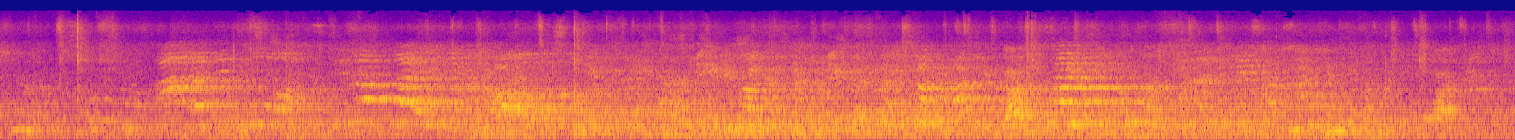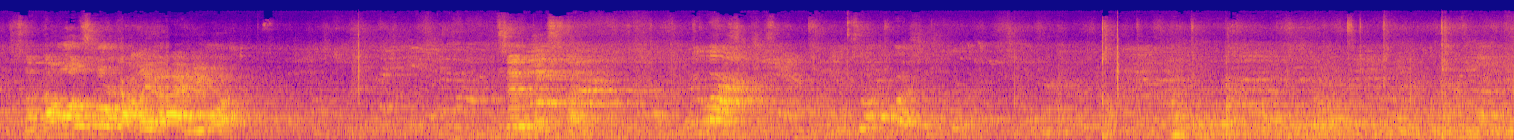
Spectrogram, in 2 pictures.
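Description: A tennis racket hits a ball with a hollow pop.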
